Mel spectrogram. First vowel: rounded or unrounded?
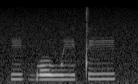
unrounded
